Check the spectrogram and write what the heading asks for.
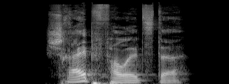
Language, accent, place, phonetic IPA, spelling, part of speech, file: German, Germany, Berlin, [ˈʃʁaɪ̯pˌfaʊ̯lstə], schreibfaulste, adjective, De-schreibfaulste.ogg
- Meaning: inflection of schreibfaul: 1. strong/mixed nominative/accusative feminine singular superlative degree 2. strong nominative/accusative plural superlative degree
